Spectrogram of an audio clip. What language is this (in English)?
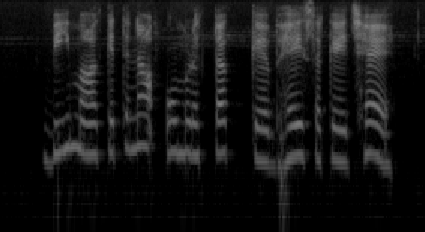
Maithili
